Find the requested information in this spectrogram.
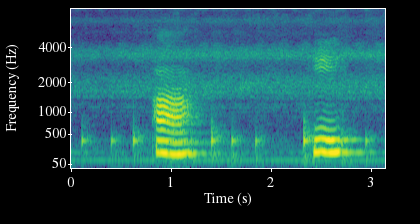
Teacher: वे स्वर जिनको बोलते समय ओठ गोल नहीं होते या फिर सर्कुलर नहीं होते, उनको क्या बोला जाता है? अवृत्ताकार।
